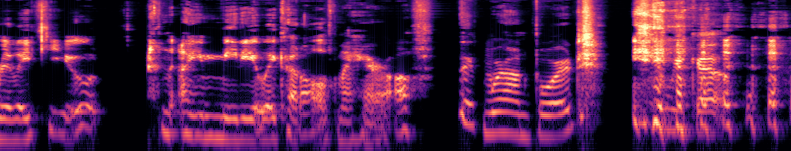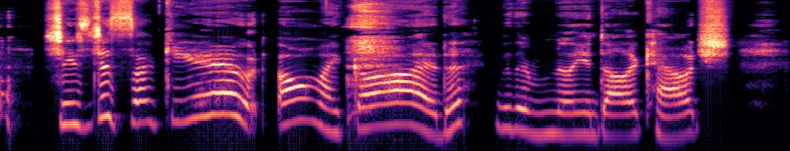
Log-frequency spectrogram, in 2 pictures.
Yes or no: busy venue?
no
